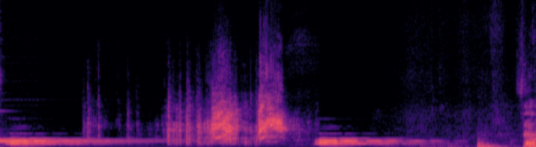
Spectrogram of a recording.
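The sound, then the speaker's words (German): A doorbell chime rings, sustained tones fading out, then rings again a few seconds later, with rustling and shuffling noises in between and a dull thump near the end. “Und wenn es jetzt klingelt, ist das”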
